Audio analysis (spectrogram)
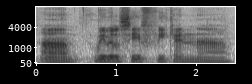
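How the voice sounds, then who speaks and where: A man from Sri Lanka, a migration agent hosting a live Q&A and answering viewer questions in a halting, hedging way. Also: medium pitch, little pitch movement, a little hiss or hum. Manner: halting, hedges often, reads out viewer questions.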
